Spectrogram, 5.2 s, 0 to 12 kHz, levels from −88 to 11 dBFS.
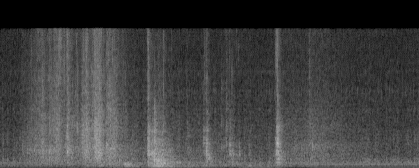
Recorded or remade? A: remade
